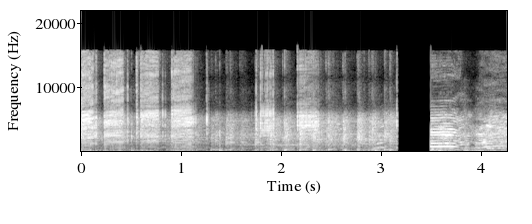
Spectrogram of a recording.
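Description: Music with a fast, steady drumbeat over crowd noise. It cuts out for a moment about three seconds in, and then a crowd is heard shouting.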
